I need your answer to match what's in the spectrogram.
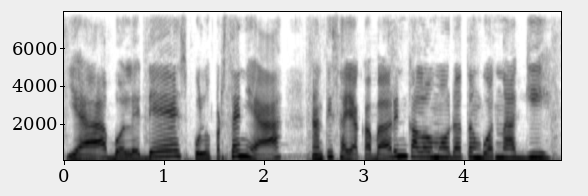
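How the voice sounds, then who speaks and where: A woman voicing a polite, apologetic elderly grandmother who speaks softly and courteously. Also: on the high side, moderate pace, faint music behind, lightly acted. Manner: soft, courteous.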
